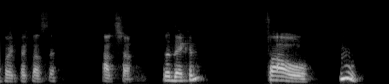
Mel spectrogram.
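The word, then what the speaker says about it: Vau: ইংলিশে সেটাকে তারা বলে ফাও ওকে যেটাকে হচ্ছে আমরা ইংলিশে ভি বলি সেটাকে তারা বলে ফাও এই যে দেখেন ফাও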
